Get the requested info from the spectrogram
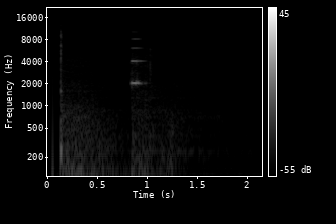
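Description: A click, then a short high electronic beep about a second in.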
